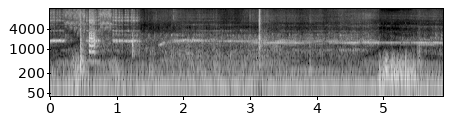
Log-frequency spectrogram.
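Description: Steady high squeal holds over the idling engine without changing pitch; a whine or squeal of unknown origin, likely belt-driven.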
